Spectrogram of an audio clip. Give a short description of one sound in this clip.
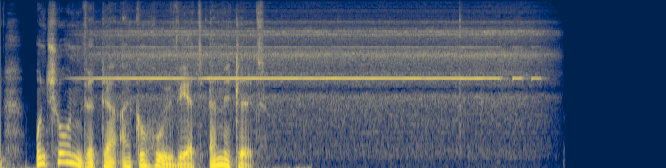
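A woman blows steadily into a breath tester.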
